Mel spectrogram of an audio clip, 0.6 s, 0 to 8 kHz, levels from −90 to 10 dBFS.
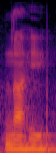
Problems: background sounds at intervals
